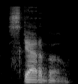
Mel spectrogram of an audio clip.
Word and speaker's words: Skattebo: Cam, is it Skattebo? How do you say his name? Skattebo.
